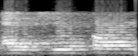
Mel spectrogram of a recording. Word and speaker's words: Ejiofor: Ejiofor, how do you pronounce it? Ejiofor, yeah. Ejiofor, doesn't he study martial arts?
